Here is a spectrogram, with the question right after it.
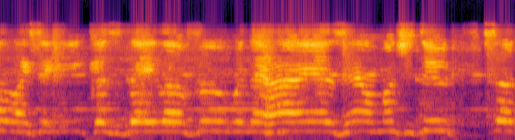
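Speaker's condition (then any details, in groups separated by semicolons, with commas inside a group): Brain injury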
